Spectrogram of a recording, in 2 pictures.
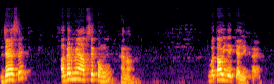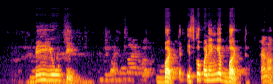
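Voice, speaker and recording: A woman's voice: mid-range voice, big pitch swings, slow, long pauses, darkish tone, muffled recording. A woman teaching a classroom lesson who keeps checking with her pupils by asking "isn't it?" and plays with rhetorical questions. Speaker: English teacher.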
